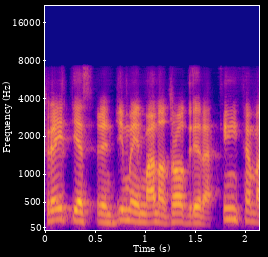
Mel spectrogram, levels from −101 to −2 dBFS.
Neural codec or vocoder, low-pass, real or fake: codec, 16 kHz, about 1 kbps, DyCAST, with the encoder's durations; 7.2 kHz; fake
